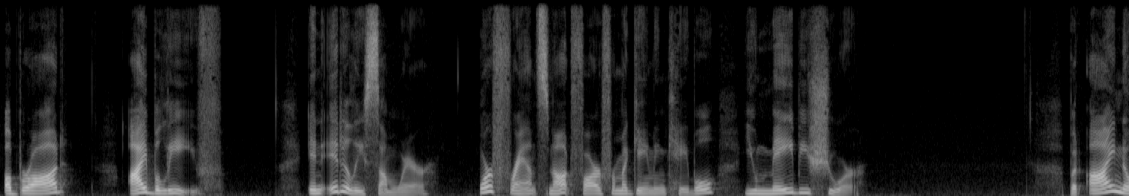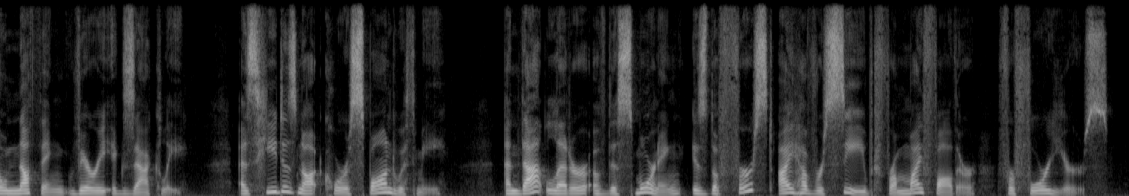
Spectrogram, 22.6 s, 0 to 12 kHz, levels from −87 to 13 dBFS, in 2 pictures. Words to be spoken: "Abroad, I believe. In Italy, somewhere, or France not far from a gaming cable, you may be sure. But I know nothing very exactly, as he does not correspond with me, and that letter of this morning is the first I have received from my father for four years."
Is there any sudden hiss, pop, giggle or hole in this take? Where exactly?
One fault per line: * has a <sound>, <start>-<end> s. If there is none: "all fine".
all fine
